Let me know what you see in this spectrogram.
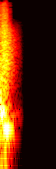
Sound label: Old Snare; drums; hip hop; STYLE KITS (Hip Hop, Etc); Khezie Hip Hop Kit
